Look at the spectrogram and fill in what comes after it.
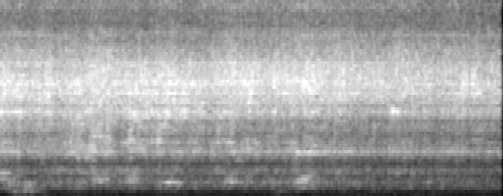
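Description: Potato sticks sizzling steadily as they fry in hot oil in a frying pan, turned now and then with a silicone spatula.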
